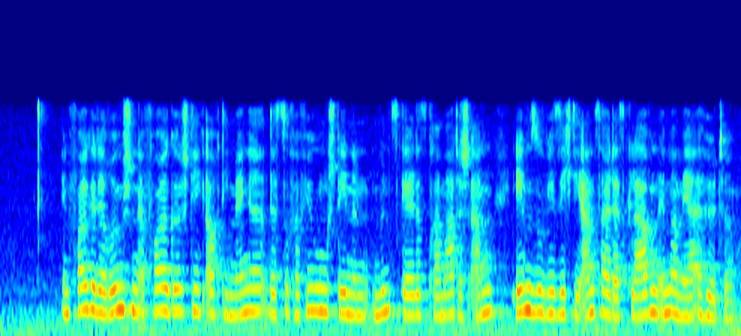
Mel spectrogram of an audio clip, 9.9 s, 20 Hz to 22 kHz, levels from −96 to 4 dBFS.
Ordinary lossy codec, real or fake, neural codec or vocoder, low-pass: AAC, 48 kbps; real; none; 7.2 kHz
